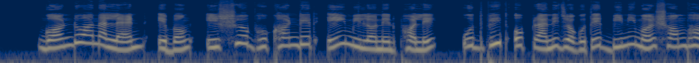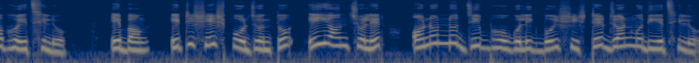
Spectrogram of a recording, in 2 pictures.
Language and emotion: Bengali, neutral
